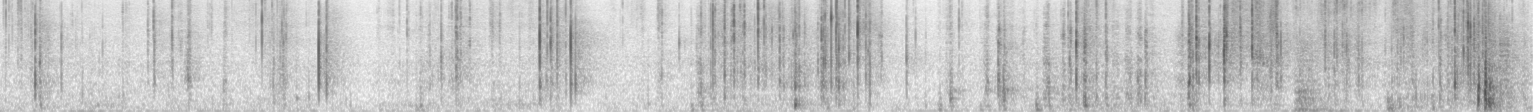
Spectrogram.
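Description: Plastic album sleeves rustle and crinkle as pages are turned.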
